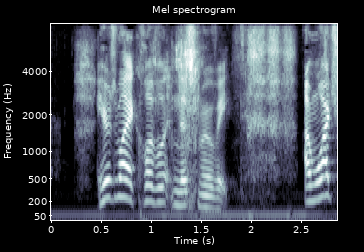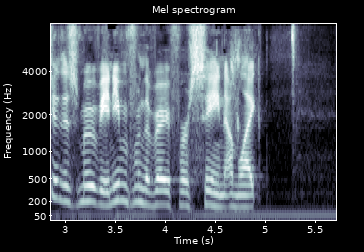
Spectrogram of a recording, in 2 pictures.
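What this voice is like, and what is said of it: Usual voice. Nothing is said of it.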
